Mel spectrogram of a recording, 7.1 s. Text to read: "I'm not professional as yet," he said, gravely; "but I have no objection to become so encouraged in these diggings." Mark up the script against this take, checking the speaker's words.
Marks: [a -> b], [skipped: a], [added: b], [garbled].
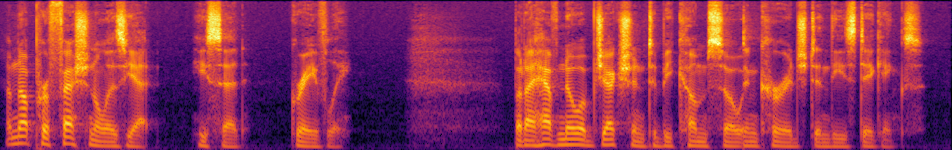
"I'm not professional as yet," he said, gravely; "but I have no objection to become so encouraged in these diggings."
